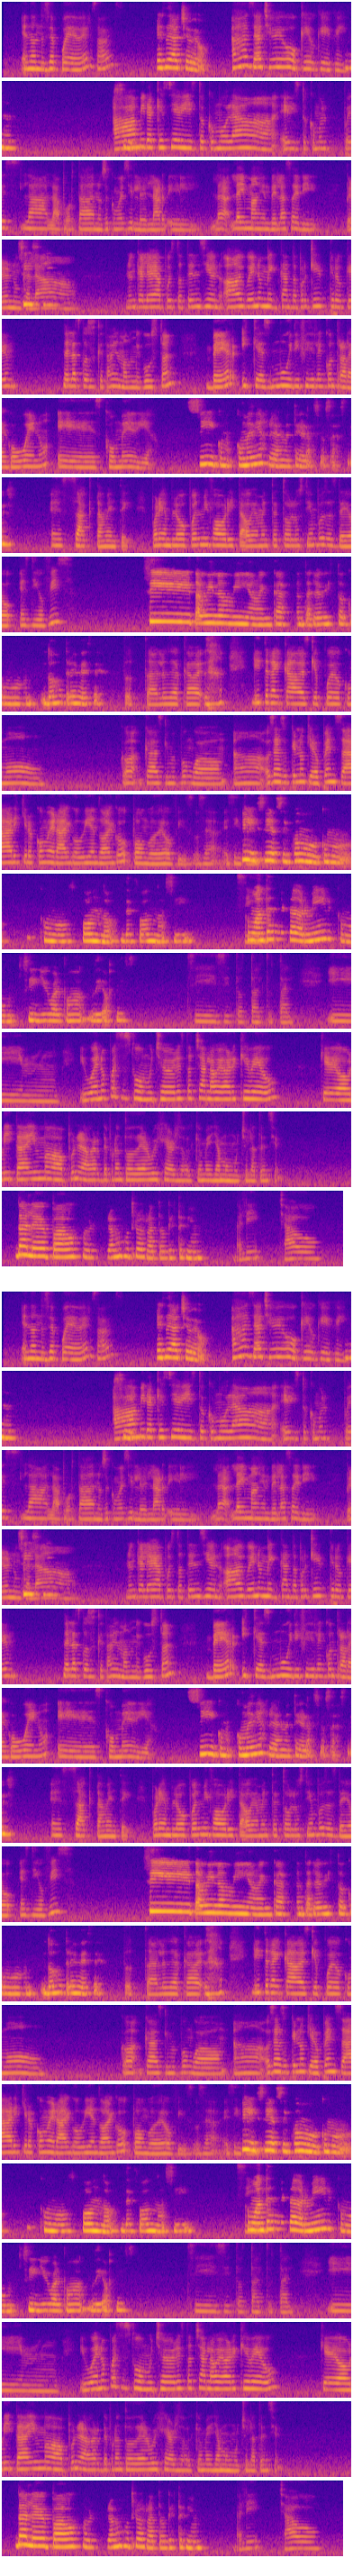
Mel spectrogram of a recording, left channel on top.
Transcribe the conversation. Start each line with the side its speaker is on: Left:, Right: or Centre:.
Left: ¿En dónde se puede ver, sabes?
Right: Es de HBO.
Left: Ah, es de HBO. Ok, ok, ok.
Right: Ujú.
Left: Ah,
Right: Sí,
Left: mira que sí he visto como la, he visto como el, pues la, la portada, no sé cómo decirlo, el, ar- el, la, la imagen de la serie, pero nunca
Right: sí,
Left: la,
Right: sí,
Left: nunca le había puesto atención. Ay, bueno, me encanta porque creo que de las cosas que también más me gustan ver y que es muy difícil encontrar algo bueno es comedia.
Right: sí, como comedias realmente graciosas. <laughs>
Left: Exactamente. Por ejemplo, pues mi favorita, obviamente, de todos los tiempos es, de, O- es The Office.
Right: Sí, también la mía, me encanta, la he visto como dos o tres veces.
Left: Total, o sea, cada vez, <laughs> literal, cada vez que puedo, como, ca- cada vez que me pongo a, a- o sea, eso que no quiero pensar y quiero comer algo, viendo algo, pongo The Office. O sea, es increíble.
Right: Sí, sí, así como, como, como fondo, de fondo, así.
Left: Sí,
Right: Como antes de irte a dormir, como si yo igual pongo The Office.
Left: Sí, sí, total, total. Y, mm, y bueno, pues estuvo muy chévere esta charla. Voy a ver qué veo, qué veo ahorita y me voy a poner a ver de pronto The Rehearsal, que me llamó mucho la atención.
Right: Dale, Pau, hablamos otro rato, que estés bien.
Left: Dale, chao.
